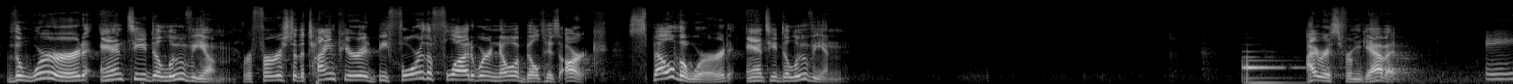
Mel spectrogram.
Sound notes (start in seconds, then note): 12.5 buzzer dinging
